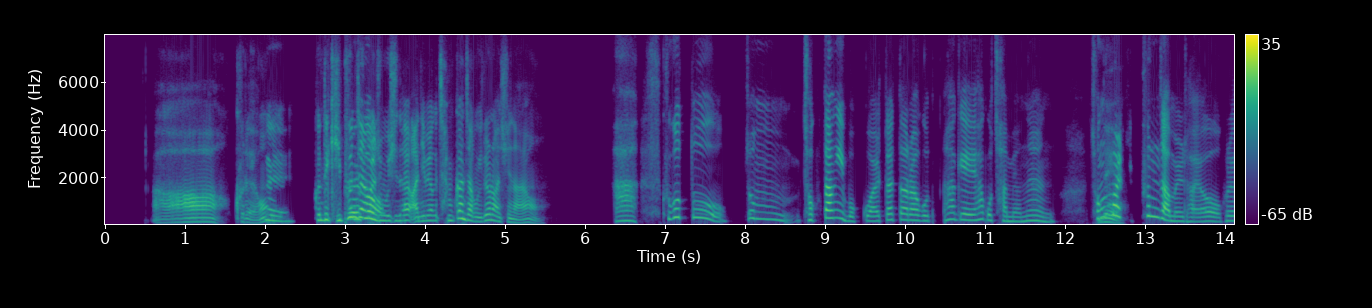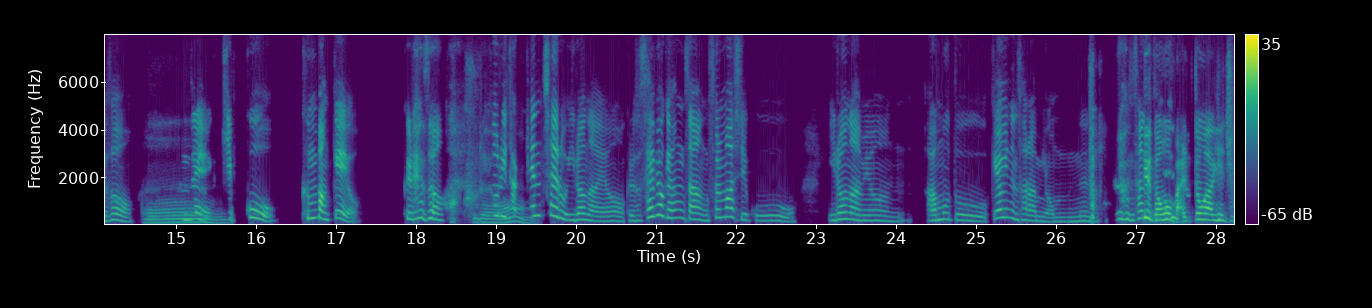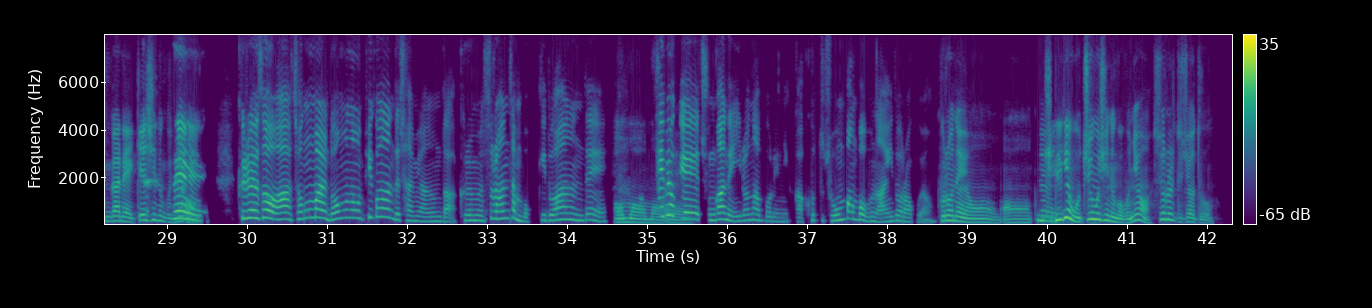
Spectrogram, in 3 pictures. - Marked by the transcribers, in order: other background noise; laughing while speaking: "그래서"; laughing while speaking: "그런 상태에서"; tapping
- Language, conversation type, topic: Korean, podcast, 잠을 잘 자려면 평소에 어떤 습관을 지키시나요?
